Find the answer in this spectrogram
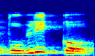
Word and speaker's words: publico: O en el caso de publico, publico está en la penúltima.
